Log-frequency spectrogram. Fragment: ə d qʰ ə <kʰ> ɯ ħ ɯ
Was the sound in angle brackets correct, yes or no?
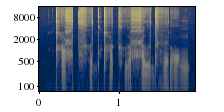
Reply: yes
